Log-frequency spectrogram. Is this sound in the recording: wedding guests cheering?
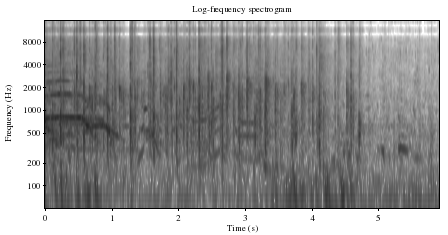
yes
